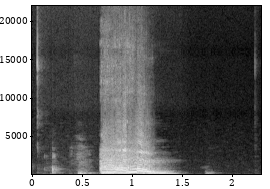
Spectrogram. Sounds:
Throat clearing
